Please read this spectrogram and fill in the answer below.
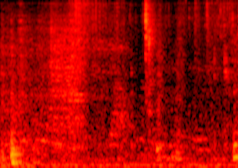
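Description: Faint, scattered soft knocks and rustles, three or so over two seconds, of someone handling small objects, over quiet room tone.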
